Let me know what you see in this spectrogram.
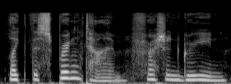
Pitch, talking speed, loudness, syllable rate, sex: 205 Hz, 180 wpm, -19 LUFS, 3.4 syllables/s, female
